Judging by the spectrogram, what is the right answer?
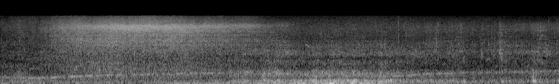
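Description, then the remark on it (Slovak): A campfire hisses sharply as it is doused, a loud steamy rush that swells over about two seconds, then fades into a low, crackling rumble with no voices. “Počuli ste, ako zlostne zasičal?”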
